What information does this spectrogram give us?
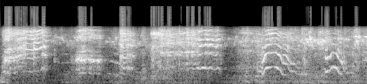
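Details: A Moluccan cockatoo at a flea market bird booth, very wound up, screams in loud, harsh bursts almost without pause, ending with a few rising-and-falling squawks over a busy background.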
